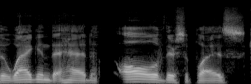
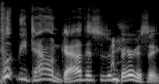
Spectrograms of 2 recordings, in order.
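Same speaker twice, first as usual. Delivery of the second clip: very high, swooping, indignant angry outburst; 12 semitones higher than usual. Retelling a story where she wakes up and gets angry: imitating an angry outburst. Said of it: "and then she'd get angry".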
